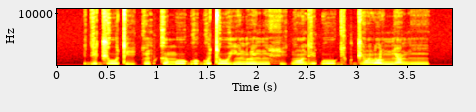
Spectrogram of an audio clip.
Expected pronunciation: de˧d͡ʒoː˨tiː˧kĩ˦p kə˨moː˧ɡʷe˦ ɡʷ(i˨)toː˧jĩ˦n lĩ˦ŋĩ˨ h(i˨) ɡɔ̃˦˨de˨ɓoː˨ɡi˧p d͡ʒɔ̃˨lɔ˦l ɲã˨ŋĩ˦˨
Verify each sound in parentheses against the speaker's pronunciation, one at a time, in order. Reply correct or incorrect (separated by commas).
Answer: incorrect, correct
